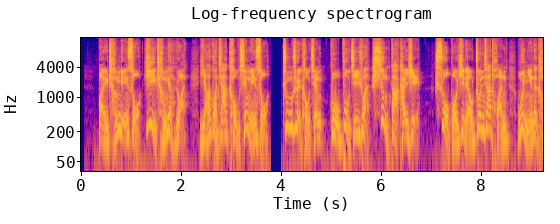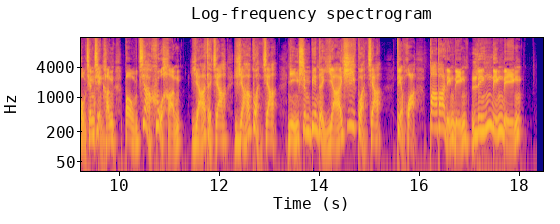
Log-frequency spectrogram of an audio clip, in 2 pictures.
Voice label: 男 广告配音; 牙管家; 百城连锁 一城两院

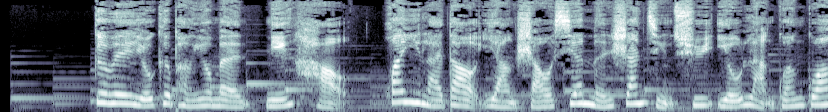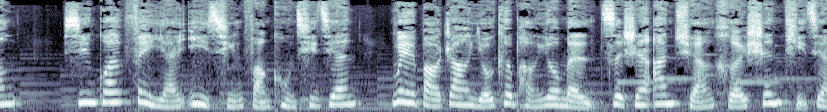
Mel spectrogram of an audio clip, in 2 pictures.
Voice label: 女 景区导语 语音广播提示; 旅游风光景区配音

